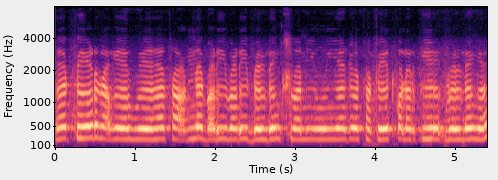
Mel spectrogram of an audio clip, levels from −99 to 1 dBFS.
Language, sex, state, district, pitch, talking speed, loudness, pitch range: Hindi, female, Bihar, Muzaffarpur, 230 Hz, 210 wpm, -11 LUFS, 225-260 Hz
